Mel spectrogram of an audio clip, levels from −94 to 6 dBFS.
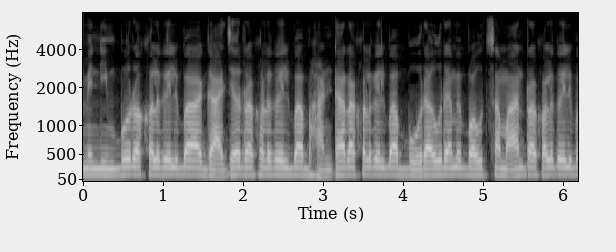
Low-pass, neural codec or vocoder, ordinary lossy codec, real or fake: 7.2 kHz; none; none; real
